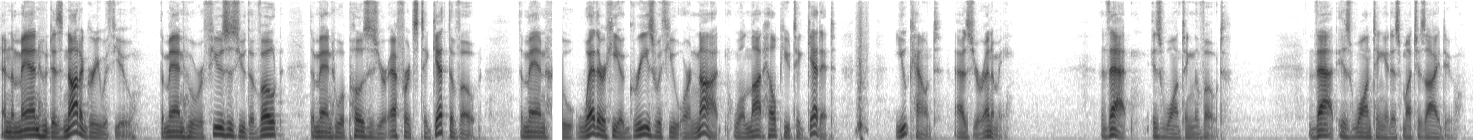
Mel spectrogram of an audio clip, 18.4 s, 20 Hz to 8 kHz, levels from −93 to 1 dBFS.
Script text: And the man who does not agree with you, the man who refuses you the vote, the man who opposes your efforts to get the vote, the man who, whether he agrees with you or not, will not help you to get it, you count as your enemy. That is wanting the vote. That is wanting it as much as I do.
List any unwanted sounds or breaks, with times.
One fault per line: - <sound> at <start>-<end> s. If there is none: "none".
- dropout at 6.9-7.0 s
- whoosh at 10.7-10.9 s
